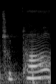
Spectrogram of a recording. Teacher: 좋다 할 때 봐봐, 아 참 좋다 할 때 히읗 디귿 만나서 티읕으로 축약되죠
